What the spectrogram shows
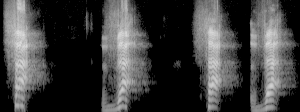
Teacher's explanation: Lidah dan giginya ditempelin. Kalau tha dia jadi S. Kalau zal dia jadi D sama Z.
